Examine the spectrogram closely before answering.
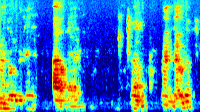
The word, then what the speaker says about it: Mendota: Mendota, how do you say? Yeah. Is that how you say something? That's right. Mendota, M-E-N-D-O-T-A, Virginia.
